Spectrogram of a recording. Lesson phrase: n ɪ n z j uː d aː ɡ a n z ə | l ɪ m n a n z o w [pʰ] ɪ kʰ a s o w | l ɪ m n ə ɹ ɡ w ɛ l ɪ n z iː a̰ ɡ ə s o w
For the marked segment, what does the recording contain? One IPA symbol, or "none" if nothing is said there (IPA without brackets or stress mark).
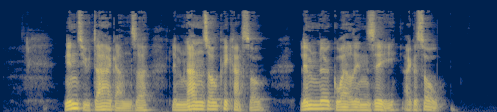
pʰ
